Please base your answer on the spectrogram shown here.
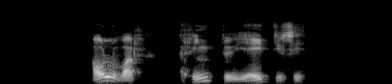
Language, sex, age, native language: Icelandic, male, 30-39, Icelandic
